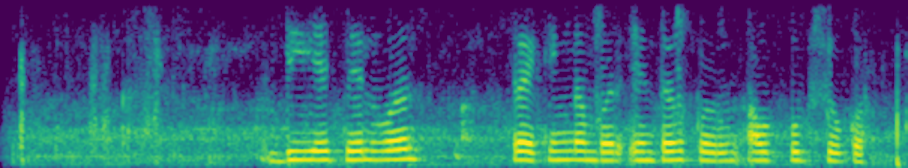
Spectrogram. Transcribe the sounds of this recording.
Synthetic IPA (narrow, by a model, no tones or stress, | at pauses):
ɖiet͡ɕelʋəɾ | ʈɾækiŋɡnəmbəɾeɳʈəɾkəɾuːnauʈpuʈɕokəɾ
